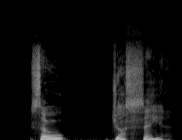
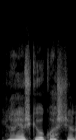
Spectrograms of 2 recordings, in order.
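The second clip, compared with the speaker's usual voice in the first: quick, tentative "Can I ask you a question?"; timid asking; 5 semitones higher, faster than usual. Shown as a demonstration. Coach mimics a meek employee asking, quick and tentative. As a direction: rush the permission-seeking meekly. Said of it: "The sentence that starts with".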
